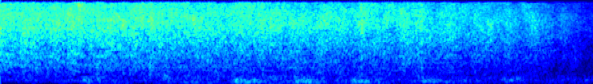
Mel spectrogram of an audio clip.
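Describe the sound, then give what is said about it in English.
A crowd applauds the newly introduced chairs and officers in a dense, steady wash of clapping with no distinct individual claps, holding an even level before tapering off in the last second or so. “And now you can give your round of applause to everybody.”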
